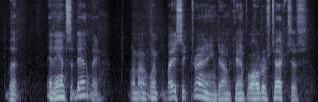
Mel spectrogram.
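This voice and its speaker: Somewhat breathy, a man of medium pitch with a dark, mellow tone and an Oklahoma accent. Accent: Oklahoma, Southern US. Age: 80s+. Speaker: war veteran. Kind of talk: interview answer.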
